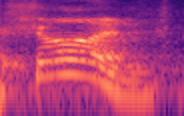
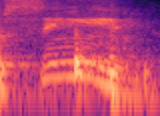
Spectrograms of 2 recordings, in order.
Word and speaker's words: Sean: dude that's my twin brother sean or seen when people say it wrong hey sean i'm assuming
